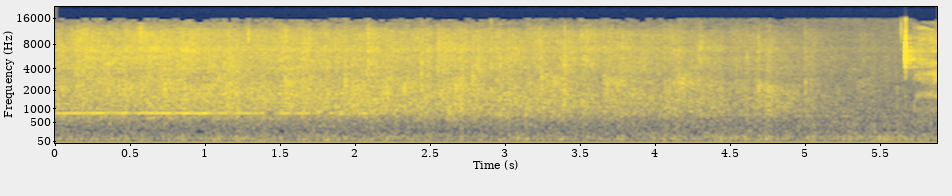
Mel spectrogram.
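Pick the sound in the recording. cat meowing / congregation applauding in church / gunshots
congregation applauding in church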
